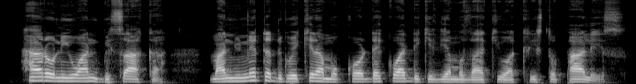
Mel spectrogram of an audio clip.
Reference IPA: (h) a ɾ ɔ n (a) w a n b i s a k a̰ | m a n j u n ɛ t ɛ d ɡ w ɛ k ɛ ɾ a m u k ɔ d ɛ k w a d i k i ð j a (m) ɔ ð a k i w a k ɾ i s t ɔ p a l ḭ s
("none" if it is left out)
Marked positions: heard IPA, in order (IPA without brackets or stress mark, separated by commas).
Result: h, i, m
